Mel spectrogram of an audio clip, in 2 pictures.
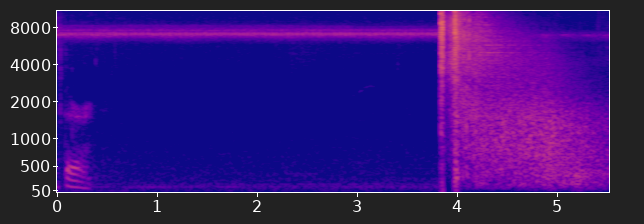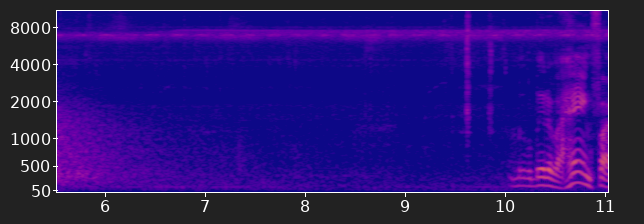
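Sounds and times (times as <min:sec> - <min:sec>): crickets chirping: 0:00.0 - 0:11.0
rifle cap snap: 0:03.8 - 0:07.1
rifle shot: 0:03.8 - 0:07.6.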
